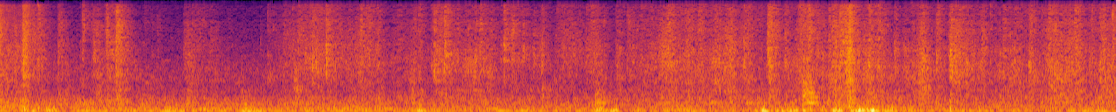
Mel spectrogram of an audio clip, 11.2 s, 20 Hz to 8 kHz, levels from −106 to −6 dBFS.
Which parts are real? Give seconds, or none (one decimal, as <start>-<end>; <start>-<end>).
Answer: 0.0-11.2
